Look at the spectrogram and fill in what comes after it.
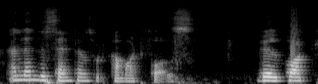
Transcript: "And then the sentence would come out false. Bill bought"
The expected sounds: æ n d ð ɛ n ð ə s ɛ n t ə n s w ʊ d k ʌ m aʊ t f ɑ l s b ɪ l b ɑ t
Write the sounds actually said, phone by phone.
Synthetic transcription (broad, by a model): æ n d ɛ n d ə s ɛ n t ə n s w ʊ d k ʌ m aʊ t f ɑ l s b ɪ l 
